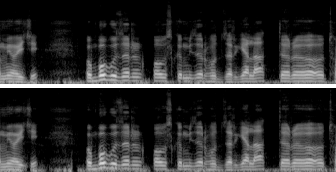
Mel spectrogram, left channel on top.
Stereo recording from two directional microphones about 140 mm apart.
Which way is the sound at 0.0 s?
25° left (ahead or behind).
